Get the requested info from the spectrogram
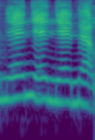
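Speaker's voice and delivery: high, nagging imitation of his talk; childish mocking. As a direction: mimic him like a bratty kid. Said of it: "Like you're a freaking kid".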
